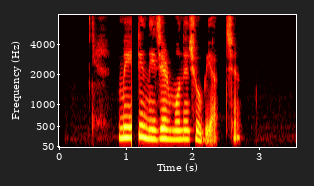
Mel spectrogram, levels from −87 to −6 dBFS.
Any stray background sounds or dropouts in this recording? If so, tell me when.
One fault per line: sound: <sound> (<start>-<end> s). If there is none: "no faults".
sound: dropout (1.1-1.2 s)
